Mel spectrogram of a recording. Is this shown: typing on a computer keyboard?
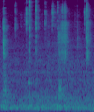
yes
